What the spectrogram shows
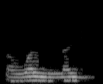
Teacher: Lamnya itu bersifat istifal. Hanya nempel sebagian maksudnya.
